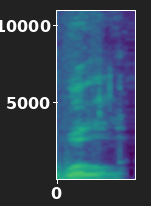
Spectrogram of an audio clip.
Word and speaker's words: would: Again, repeating myself, the L is silent. It's easy to make the mistake to say would, because maybe you see the L and you want to pronounce the L.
